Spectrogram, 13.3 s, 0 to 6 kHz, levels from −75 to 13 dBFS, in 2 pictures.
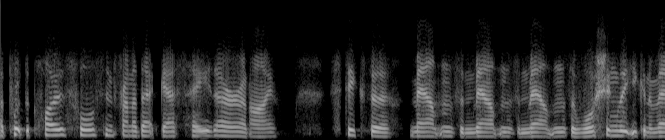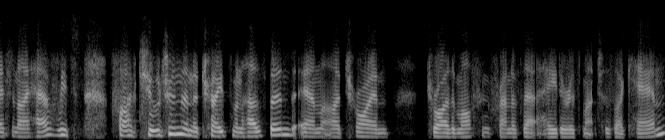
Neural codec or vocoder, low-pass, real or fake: none; 5.4 kHz; real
